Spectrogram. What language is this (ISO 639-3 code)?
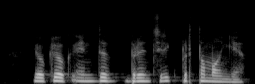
uzb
